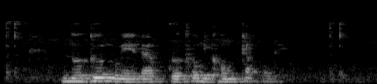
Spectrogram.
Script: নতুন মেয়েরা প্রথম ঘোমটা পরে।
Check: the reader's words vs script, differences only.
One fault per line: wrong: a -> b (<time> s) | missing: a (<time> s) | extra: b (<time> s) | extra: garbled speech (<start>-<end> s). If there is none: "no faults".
no faults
